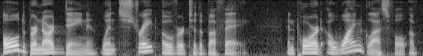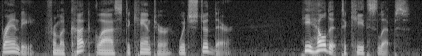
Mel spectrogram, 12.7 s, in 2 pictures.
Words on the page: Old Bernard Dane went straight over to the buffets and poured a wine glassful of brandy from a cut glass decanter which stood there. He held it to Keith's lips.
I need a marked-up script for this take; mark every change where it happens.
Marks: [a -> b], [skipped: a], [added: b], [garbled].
Old Bernard Dane went straight over to the [buffets -> buffet] and poured a wine glassful of brandy from a cut glass decanter which stood there. He held it to Keith's lips.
